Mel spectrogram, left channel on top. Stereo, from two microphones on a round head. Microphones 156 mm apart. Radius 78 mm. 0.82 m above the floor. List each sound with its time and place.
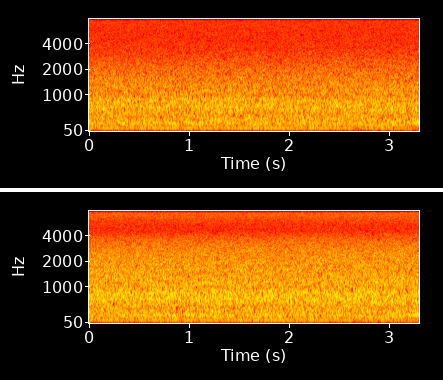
0.0 s running water: 60° right (ahead or behind)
